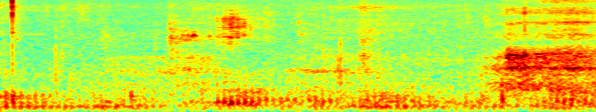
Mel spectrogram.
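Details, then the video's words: Domestic cat Woody purring in a small room, contented while being fussed over; a continuous, even low-pitched rumble with rapid pulsing, lightly overlaid by scattered rustling and small clicks. "Purring Woodcat"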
